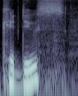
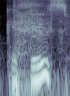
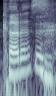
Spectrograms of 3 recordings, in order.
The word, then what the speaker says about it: Quddus: Today, I'm here with Caduce Philippe. Did I say that right? – Yeah, you said it right. – It's a sexy name, bro. Caduce Philippe. – Well, when you say it right. – I mean, Jesus. – I've heard Cutus, Quetus. – Cutus. – A lot of unsexy versions.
